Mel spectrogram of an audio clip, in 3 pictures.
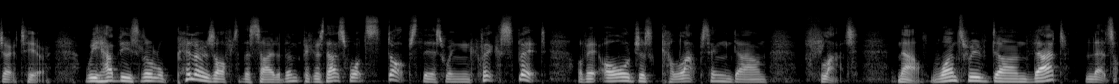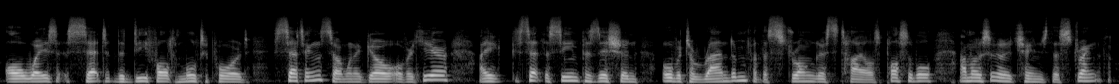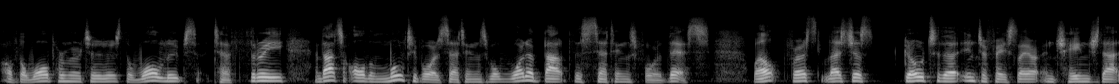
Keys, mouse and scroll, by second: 8.6 click, 9.2 ctrl+z, 10.8 click, 14.7 click, 21.3 click, 23.9 click, 30.4 click, 32.6 right click.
